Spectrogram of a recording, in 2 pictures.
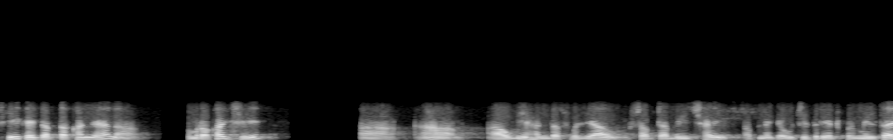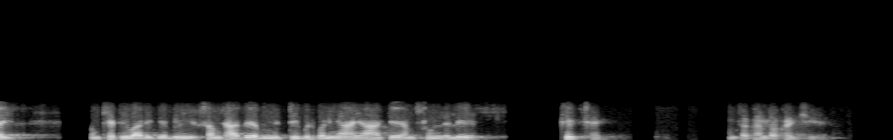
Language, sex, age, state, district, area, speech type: Maithili, male, 45-60, Bihar, Sitamarhi, rural, conversation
